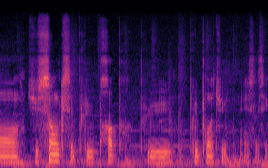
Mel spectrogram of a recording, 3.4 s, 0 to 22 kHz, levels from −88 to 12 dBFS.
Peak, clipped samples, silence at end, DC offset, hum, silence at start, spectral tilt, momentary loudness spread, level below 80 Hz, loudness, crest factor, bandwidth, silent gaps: -2 dBFS; under 0.1%; 0 s; under 0.1%; none; 0 s; -5 dB/octave; 15 LU; -40 dBFS; -22 LUFS; 20 dB; 16.5 kHz; none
